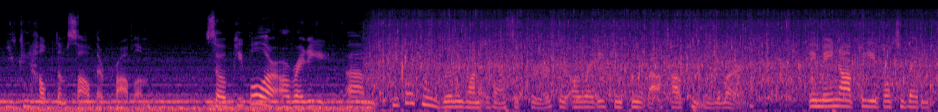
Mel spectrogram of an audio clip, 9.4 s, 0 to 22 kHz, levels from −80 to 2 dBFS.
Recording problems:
rain or running water; loud; throughout; 2 dB below the speech

